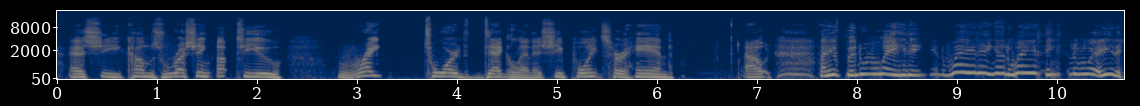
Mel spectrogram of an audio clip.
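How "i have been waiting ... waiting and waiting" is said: very high, sobbing through laughter. Voicing a tearful young woman pointing at Deglin: crying and laughing at once. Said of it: "She's crying and laughing at the same time".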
